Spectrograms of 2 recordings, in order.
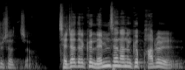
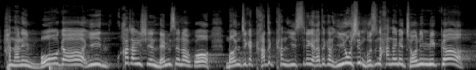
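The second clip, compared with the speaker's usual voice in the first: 항변; 7 semitones higher, 4 dB louder than usual. Retold or imitated. 하나님께 따지는 회상.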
